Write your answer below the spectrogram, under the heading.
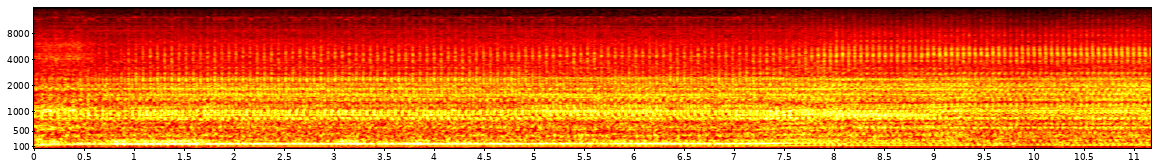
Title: Engine knocking 87 mercruiser 3.0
